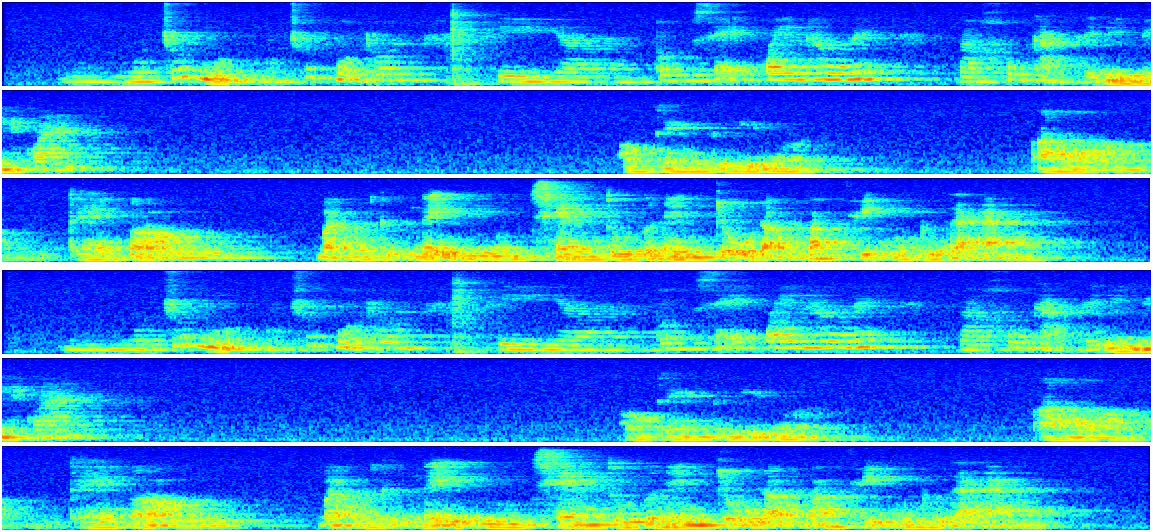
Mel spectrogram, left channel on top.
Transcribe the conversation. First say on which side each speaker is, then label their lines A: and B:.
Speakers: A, on the left; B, on the left.
A: Ừ, Một chút một
B: ừ.
A: một chút một thôi thì à, ông sẽ quen hơn ấy và không cảm thấy bị
B: Ừ.
A: mệt quá.
B: ok tôi hiểu rồi ờ thế còn bà có nghĩ xem tôi có nên chủ động bắt chuyện với người lạ không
